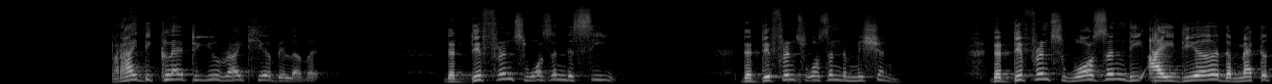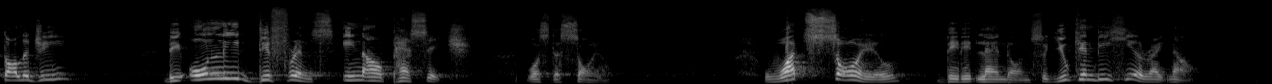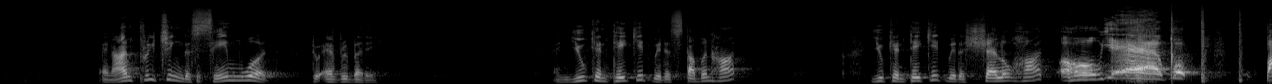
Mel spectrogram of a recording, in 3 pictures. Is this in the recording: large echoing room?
yes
